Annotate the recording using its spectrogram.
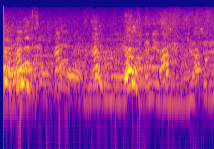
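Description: Dog barking repeatedly in short, quick barks.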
